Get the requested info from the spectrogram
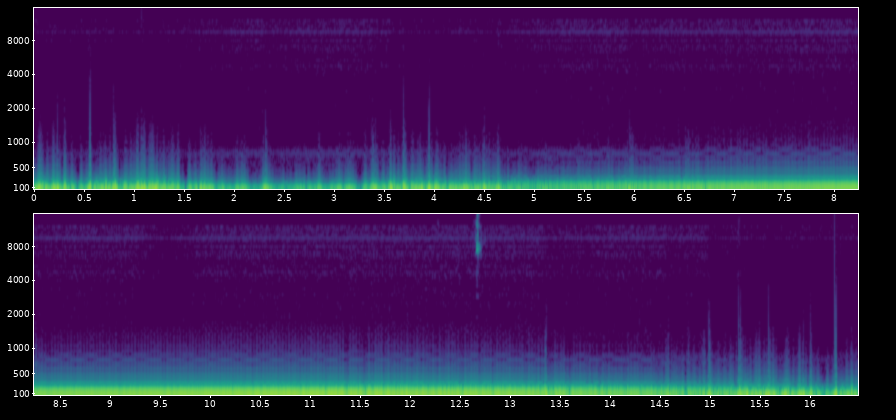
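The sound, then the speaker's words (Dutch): A low, muffled droning hum of a helicopter recorded on Mars holds steady for the whole stretch, with a few soft clicks and bumps near the start and end. No one speaks. “Nou, het valt inderdaad wel op dat het geluid wat doffer is en dat je die helikopter hoort als een soort lage zoom of bromtoon.”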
